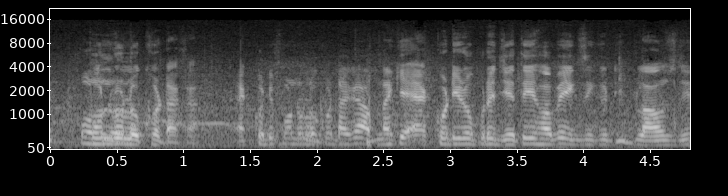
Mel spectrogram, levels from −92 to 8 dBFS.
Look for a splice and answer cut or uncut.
uncut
